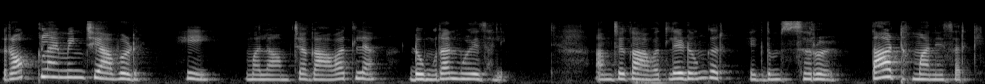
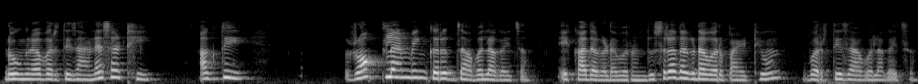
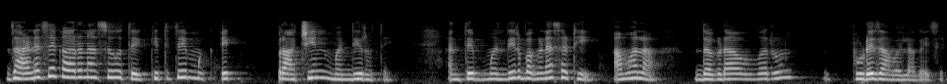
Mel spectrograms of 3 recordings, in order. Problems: background sounds at intervals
